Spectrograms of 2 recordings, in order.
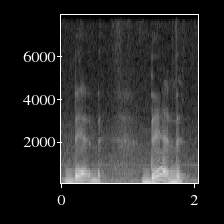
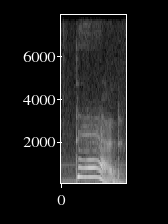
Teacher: If you shorten it and if you keep your mouth closed on the A vowel, you can get the word dead.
